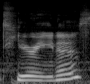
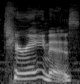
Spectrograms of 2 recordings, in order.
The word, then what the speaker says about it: Tyranus: incorrect on that one it's not tyrannos it's tyranus no it's spelled no it's spelled it's spelled it's not Darth taranus it's spelled t-i-r Enos I'm I'm pretty sure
